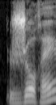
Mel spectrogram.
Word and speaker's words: aurai: J'aurai, remember, A and O together will produce this O sound. A and E, E. Aurait.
